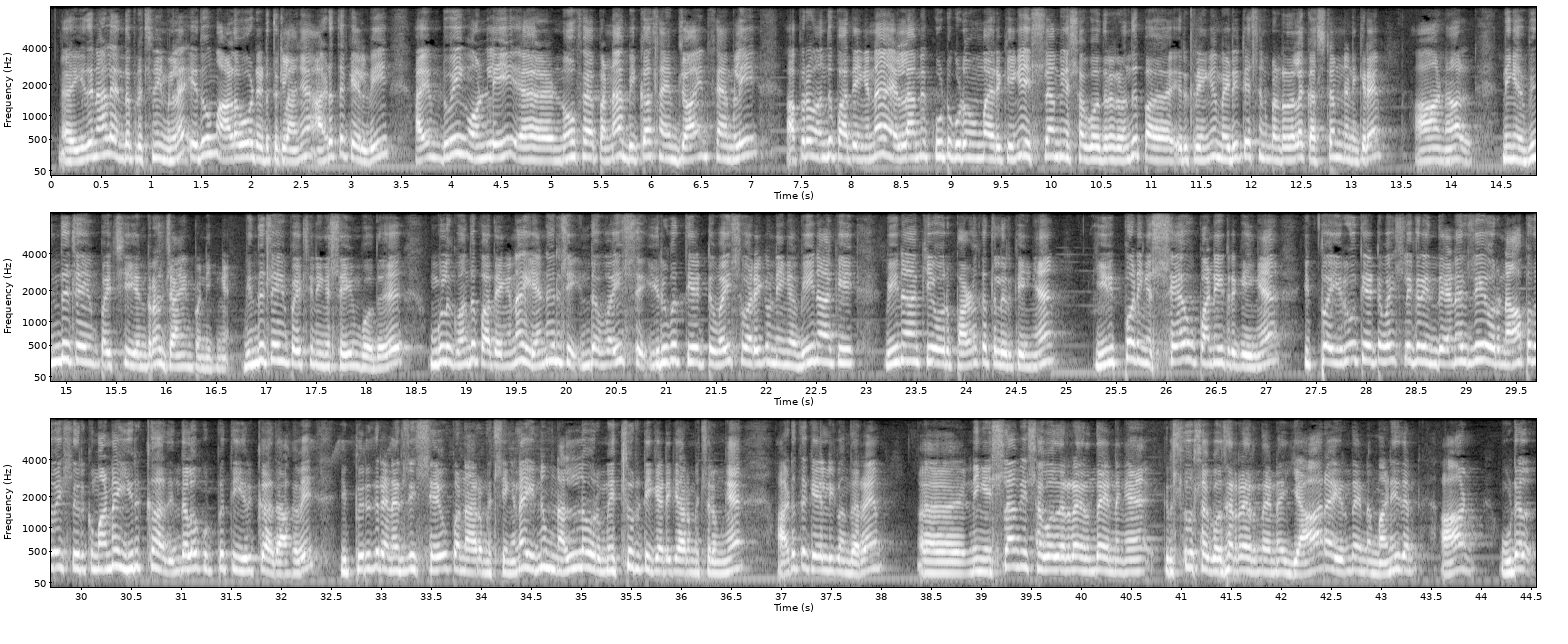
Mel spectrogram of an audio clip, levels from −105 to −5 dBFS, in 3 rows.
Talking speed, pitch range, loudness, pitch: 155 wpm, 180-230 Hz, -11 LUFS, 205 Hz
